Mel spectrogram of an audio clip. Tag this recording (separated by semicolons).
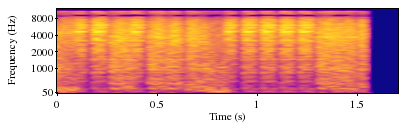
deathcore; e; fuzzy; glitchbreak; l; love; processed; t; y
